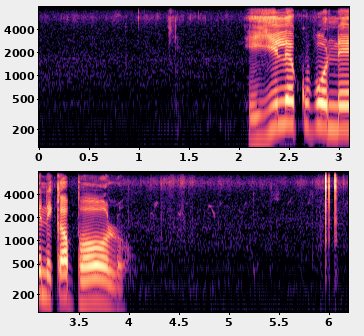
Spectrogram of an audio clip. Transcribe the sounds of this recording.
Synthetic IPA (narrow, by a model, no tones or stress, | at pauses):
ɦijilekuβɔnenikabɔːlɔ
